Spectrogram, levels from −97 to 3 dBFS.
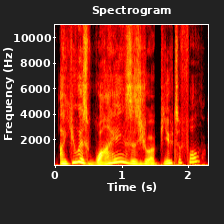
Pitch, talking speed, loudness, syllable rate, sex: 185 Hz, 210 wpm, -18 LUFS, 5.6 syllables/s, male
